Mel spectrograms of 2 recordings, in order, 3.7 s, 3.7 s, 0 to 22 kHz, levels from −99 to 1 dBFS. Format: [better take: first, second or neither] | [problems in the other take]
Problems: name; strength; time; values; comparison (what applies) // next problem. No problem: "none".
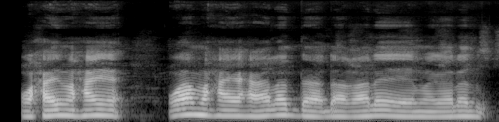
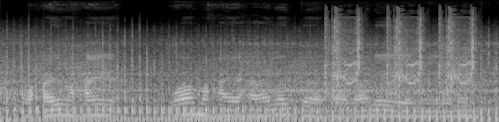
first | background sound (Camera + Aircraft); 2 dB above the speech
